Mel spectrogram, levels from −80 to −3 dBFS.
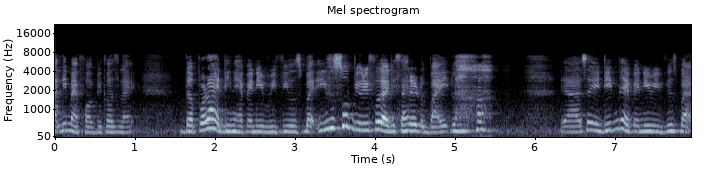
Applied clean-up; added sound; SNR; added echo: none; none; none; none.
